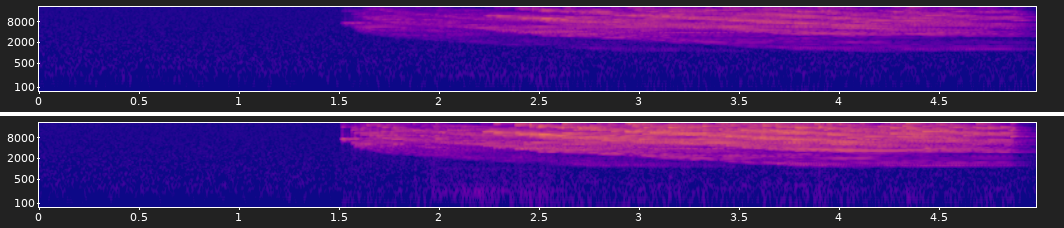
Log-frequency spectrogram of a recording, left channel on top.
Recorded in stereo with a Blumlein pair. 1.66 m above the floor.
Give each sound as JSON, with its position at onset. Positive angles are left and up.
{"t": 1.5, "sound": "a chime", "azimuth_deg": -50, "distance_m": 1.0}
